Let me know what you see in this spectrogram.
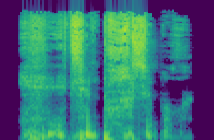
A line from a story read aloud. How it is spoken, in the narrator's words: breathed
